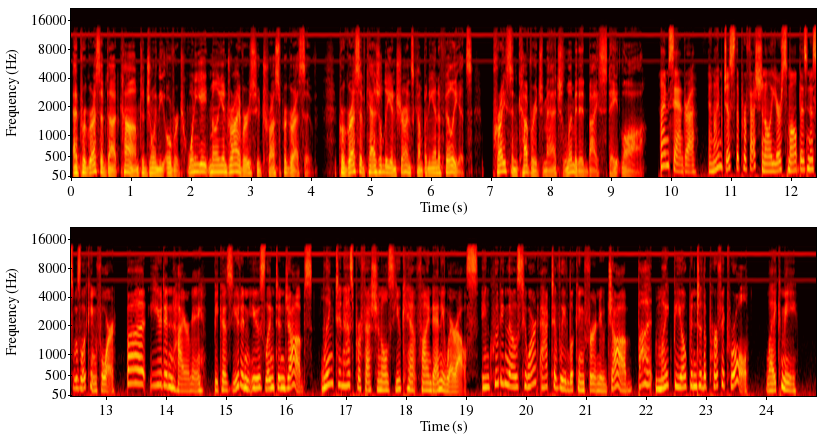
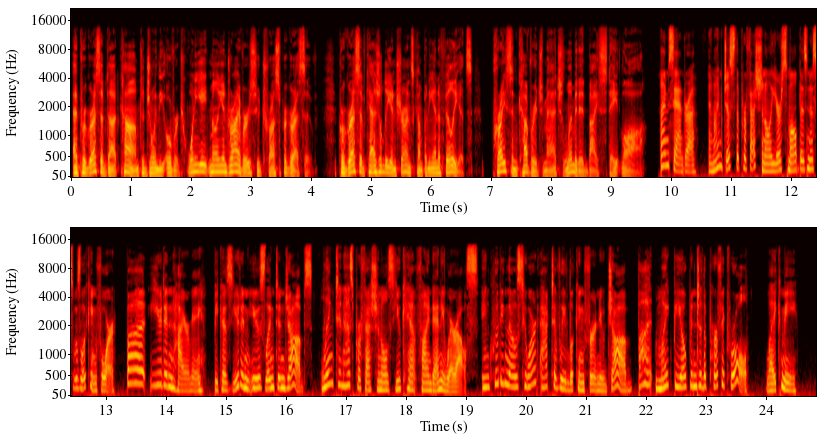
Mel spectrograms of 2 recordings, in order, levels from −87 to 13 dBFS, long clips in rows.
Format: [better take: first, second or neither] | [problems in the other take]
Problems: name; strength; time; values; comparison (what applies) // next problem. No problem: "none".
second | high-pitched whine; faint; throughout; 11.5 kHz, 25 dB below the speech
